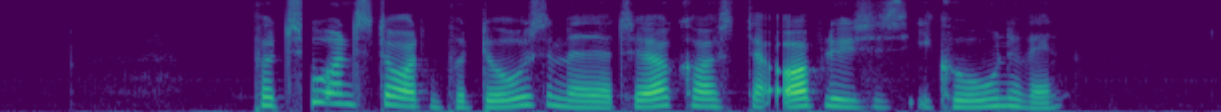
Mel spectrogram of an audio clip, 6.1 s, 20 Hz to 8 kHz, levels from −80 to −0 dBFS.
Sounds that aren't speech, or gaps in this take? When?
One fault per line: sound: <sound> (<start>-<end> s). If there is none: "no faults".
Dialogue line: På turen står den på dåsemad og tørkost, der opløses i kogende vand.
sound: dropout (1.5-1.6 s)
